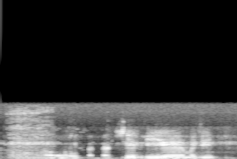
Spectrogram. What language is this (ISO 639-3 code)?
mar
